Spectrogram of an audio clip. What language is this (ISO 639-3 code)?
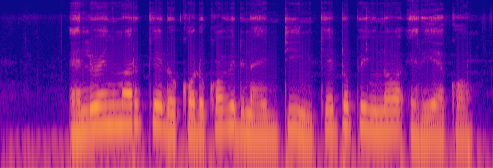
luo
